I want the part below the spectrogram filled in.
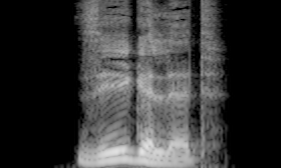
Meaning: second-person plural subjunctive I of segeln
- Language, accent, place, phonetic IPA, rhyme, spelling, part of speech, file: German, Germany, Berlin, [ˈzeːɡələt], -eːɡələt, segelet, verb, De-segelet.ogg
